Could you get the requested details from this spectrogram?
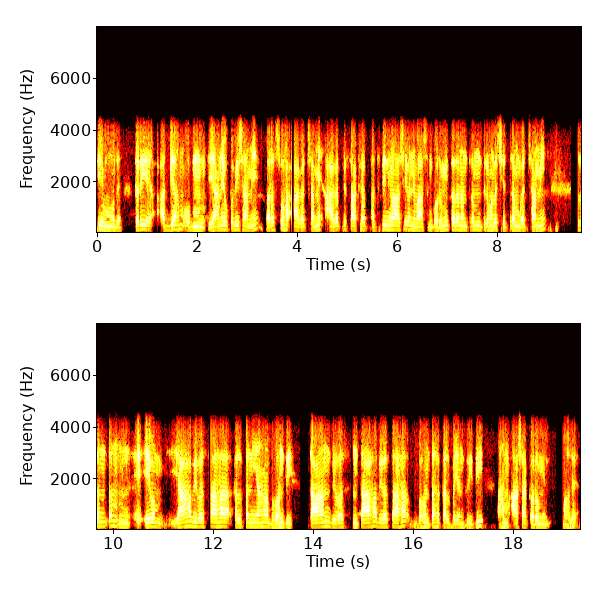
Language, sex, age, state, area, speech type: Sanskrit, male, 18-30, Rajasthan, rural, conversation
